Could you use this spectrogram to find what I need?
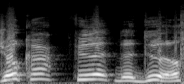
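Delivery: slow, terrible, put-on French accent. Saying a film's title aloud: terrible french accent. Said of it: "that's a terrible French accent I put on there".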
